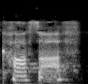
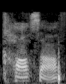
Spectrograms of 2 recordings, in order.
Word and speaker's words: Kossoff: It's just as if you were to cut it in, not in half, but like the Kos and then off.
